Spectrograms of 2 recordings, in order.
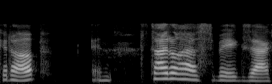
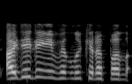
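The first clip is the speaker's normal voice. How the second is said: ordinary delivery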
